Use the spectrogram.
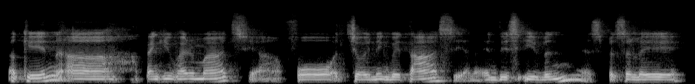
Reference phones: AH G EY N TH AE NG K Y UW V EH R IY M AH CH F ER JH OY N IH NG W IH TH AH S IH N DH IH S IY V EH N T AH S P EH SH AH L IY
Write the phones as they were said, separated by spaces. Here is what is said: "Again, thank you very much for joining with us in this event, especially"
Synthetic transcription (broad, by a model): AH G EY N T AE NG K Y UW V EH R IY M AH CH F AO JH OY N IH NG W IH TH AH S IH N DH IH S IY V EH N AH S P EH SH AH L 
